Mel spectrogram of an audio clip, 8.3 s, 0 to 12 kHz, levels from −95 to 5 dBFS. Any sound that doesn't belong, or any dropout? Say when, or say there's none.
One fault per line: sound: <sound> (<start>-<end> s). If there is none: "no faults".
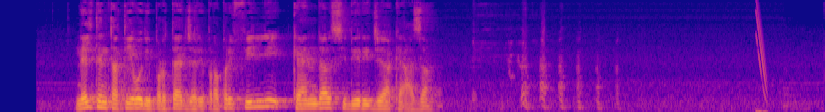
sound: laugh (4.7-6.3 s)
sound: chirp (7.6-7.7 s)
